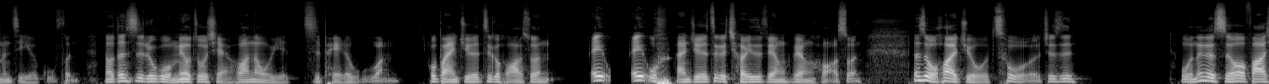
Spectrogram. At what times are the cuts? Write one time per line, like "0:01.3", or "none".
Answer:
0:00.9
0:06.1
